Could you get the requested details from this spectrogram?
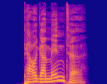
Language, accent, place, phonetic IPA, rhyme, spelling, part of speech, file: German, Germany, Berlin, [pɛʁɡaˈmɛntə], -ɛntə, Pergamente, noun, De-Pergamente.ogg
- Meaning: nominative/accusative/genitive plural of Pergament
